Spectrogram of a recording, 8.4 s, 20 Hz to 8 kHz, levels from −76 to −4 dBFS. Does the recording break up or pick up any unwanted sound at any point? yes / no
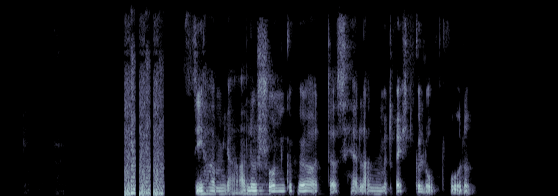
yes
